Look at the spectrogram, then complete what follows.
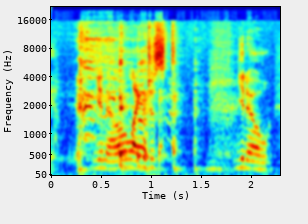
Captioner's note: laughs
